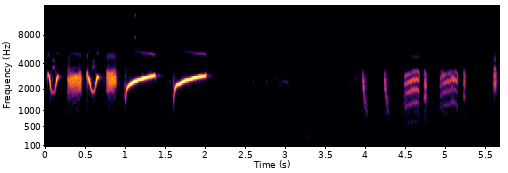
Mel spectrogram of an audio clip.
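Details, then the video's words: Chinese hwamei giving quick wavering notes and two loud rising whistles, a pause, then softer buzzy, rasping phrases. "Tiếng Họa Mi hót | The sound of the bird Garrulax canorus"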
